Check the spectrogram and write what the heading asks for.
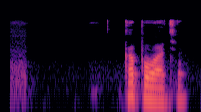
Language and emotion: Russian, neutral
